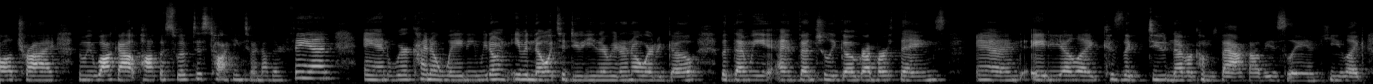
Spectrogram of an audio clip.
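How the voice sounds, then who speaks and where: Bright-voiced excitable young woman rambling. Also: medium pitch. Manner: rambling, excitable, heavy use of "like". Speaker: vlogger. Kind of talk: casual storytelling.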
